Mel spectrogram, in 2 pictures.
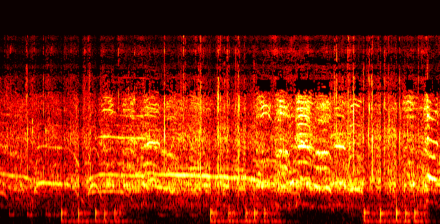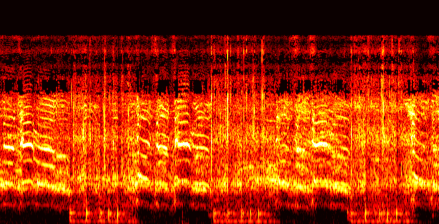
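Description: A huge stadium crowd of football fans sings a chant together, many voices in melody over a steady, pounding drum-like beat, loud and continuous throughout with no single voice standing out.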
